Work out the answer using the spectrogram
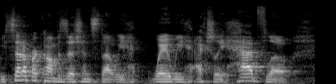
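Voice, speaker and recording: A man speaks with lively intonation at a moderate pace. Audible room echo surrounds his voice. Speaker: digital art tutorial host. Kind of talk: tutorial. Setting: home studio, screen recording. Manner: animated, casual, joking. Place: home room.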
